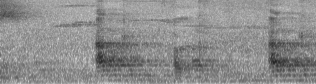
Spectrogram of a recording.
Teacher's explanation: dia syiddah tapi ada hams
